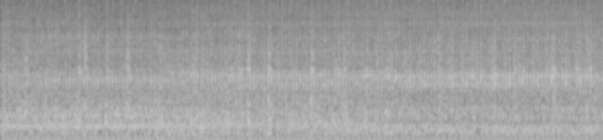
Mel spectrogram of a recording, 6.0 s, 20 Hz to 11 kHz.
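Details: Cold-start idle of a 2013 VW Jetta TDI diesel, hood open, with a loose uneven rattle once or twice a second; owner suspects the dual-mass flywheel, though car shifts and accelerates smoothly; unconfirmed.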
